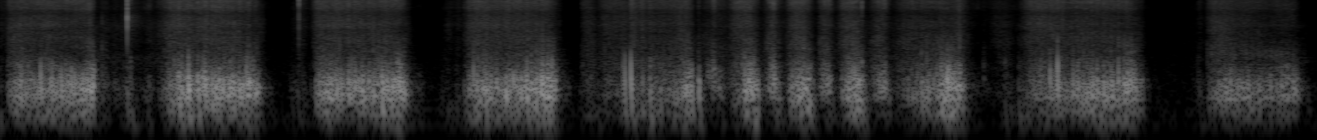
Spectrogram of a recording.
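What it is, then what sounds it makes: Woven fabric pillow scratched with nails. Long dark-painted nails scratch a soft, stuffed, rectangular teal woven fabric throw pillow with raised white cord embroidery spelling "love you more." The scratching comes in repeated rough, rustling bursts, with longer strokes at the start and end and a run of quicker, choppier strokes in the middle. The sound stays mostly in the low-mid range, with short silent gaps between bursts.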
